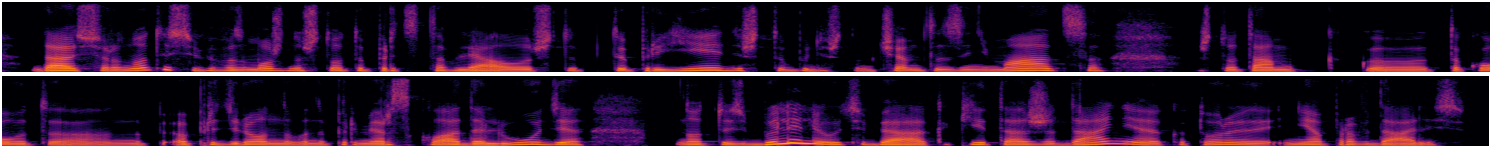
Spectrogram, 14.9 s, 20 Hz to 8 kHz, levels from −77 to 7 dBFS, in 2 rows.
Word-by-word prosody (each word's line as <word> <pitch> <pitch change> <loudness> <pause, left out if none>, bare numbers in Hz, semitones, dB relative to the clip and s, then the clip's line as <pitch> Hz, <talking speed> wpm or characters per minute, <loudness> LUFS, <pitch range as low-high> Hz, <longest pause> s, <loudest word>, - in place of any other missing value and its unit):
Да, 200 +1 +7
всё 195 0 -3
равно 190 +5 0
ты 305 - -2
себе, 205 -6 -5
возможно, 195 +2 -1
что-то 195 0 -4
представляла, 180 -3 0
вот 165 - -2
что - - -9 0.2
ты 195 - +3
приедешь, 210 +5 0
ты - - -3
будешь 185 0 -7
там - - -11
чем-то 180 0 -3
заниматься, 190 +5 0 0.5
что 185 -2 -6
там 175 0 +1 0.3
как 170 -1 -1
такого-то 180 0 -1 0.6
определённого, 180 -1 0
например, 175 +1 -1
склада 180 -2 +2
люди. 200 +1 +2 0.5
Ну, 185 0 +1
то 185 +2 -4
есть 180 -1 -1
были 275 - +9
ли 315 -5 +6
у 225 - +3
тебя 95 - +2
какие-то 195 +1 -2
ожидания, 185 - 0
которые 190 -1 -2
не 185 +1 0
оправдались? 170 -2 -2
185 Hz, 150 wpm, -21 LUFS, 175-200 Hz, 0.6 s, были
